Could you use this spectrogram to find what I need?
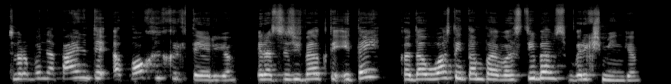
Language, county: Lithuanian, Panevėžys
